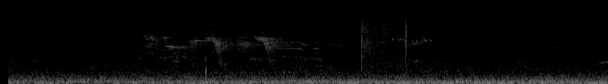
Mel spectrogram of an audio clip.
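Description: Common myna calling: a run of short, falling chirps between about one and a half and three seconds in, then two sharp clicks just before four seconds, over a steady low background rumble.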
